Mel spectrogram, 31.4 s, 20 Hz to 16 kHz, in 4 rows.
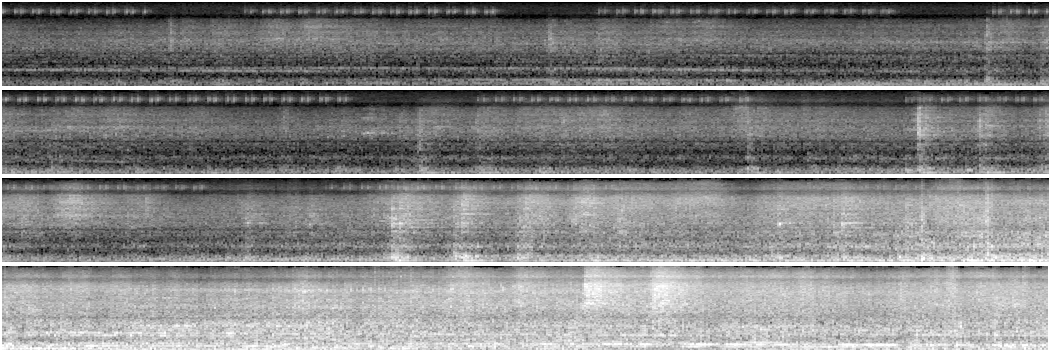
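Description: A Colas Rail Class 70 diesel locomotive approaches and passes close by, growing steadily louder. Its wheels click over rail joints, and for the last third it is loud and steady as it runs alongside.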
